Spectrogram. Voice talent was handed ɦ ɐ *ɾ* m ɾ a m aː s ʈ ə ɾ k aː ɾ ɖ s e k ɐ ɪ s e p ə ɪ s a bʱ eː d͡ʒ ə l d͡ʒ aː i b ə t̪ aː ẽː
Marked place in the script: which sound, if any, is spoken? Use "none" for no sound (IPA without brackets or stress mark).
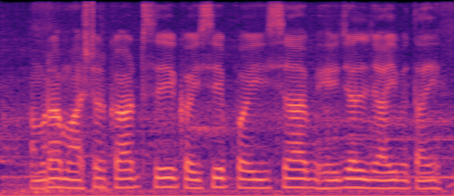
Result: none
